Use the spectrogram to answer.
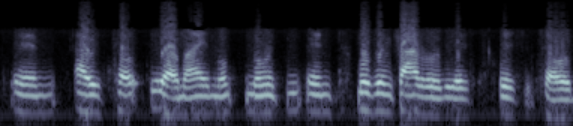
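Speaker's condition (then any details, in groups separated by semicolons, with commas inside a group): Cerebral palsy; cerebral palsy from birth, predicted never to walk, walked with walking frame, prone to rounded shoulders; back training straightened posture and shoulders; delayed development and talking, speech therapy paid by parents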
